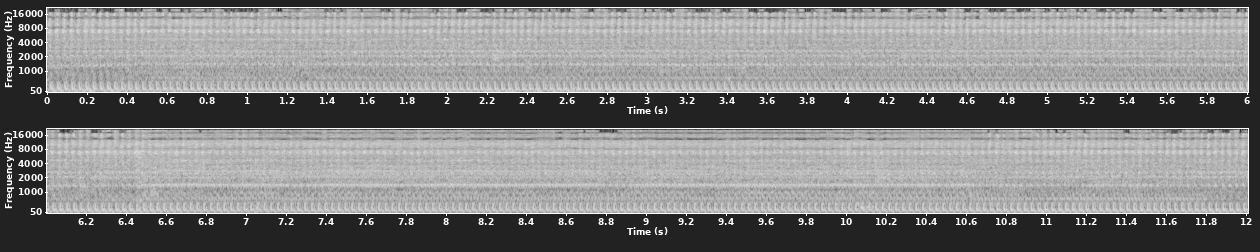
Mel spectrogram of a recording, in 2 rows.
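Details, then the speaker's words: Countyline 25-ton log splitter small engine, carb cleaned and jets cleared after months sitting, chugs with uneven stumbles and stalls under load while splitting; owner suspects carburetor fuel delivery, possibly mixed-up gaskets, cause not found. "so underload it just won't stay running you can see it's stalling out got to be carburetor"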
